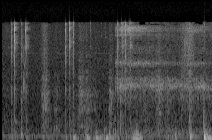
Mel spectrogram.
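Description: Faint, scattered clicks and taps of a computer keyboard being typed on.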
